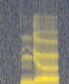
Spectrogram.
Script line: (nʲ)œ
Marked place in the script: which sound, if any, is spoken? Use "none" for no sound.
nʲ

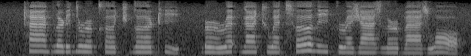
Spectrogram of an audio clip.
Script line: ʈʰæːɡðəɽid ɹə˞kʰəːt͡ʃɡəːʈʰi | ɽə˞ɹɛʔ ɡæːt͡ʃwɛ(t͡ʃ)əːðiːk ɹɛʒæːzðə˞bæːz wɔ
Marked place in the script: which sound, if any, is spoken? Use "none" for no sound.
t͡sʰ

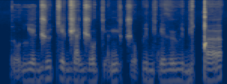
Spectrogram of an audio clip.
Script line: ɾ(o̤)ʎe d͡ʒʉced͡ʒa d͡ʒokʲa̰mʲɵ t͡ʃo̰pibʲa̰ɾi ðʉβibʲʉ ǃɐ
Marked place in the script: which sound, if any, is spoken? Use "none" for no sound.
o̰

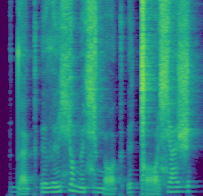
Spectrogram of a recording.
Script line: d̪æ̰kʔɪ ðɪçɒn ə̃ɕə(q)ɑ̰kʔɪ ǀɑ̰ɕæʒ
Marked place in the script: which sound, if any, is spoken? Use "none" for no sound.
ŋ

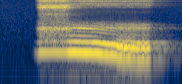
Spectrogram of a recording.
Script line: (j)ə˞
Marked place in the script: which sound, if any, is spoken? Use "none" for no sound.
ɣ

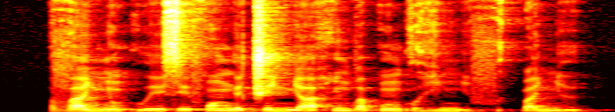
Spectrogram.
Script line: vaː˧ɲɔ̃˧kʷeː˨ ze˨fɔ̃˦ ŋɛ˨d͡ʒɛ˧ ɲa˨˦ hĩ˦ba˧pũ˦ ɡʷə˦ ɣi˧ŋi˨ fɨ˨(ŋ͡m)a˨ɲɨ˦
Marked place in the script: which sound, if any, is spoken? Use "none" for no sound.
k͡p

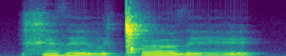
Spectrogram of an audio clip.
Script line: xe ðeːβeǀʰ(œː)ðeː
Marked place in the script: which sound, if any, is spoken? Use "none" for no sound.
œː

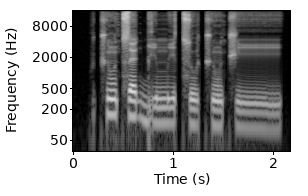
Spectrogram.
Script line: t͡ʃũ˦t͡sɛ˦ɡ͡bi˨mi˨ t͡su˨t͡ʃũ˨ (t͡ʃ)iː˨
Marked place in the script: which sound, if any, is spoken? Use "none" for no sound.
t͡ʃ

